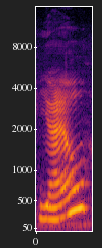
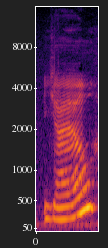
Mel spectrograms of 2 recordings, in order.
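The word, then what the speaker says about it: Yael: a character that okay I'm not sure how to pronounce the name it's y a e l Yale I Yale who is a former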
